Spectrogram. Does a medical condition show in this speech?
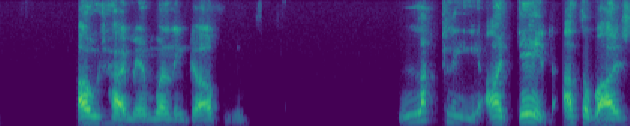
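Yes: multiple sclerosis.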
